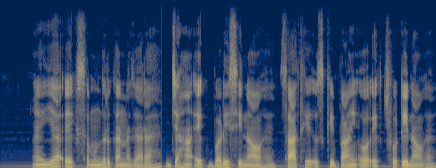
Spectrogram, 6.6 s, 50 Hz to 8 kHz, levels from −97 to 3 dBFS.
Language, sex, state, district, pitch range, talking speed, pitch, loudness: Hindi, male, Uttar Pradesh, Etah, 105-125 Hz, 185 wpm, 110 Hz, -26 LUFS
